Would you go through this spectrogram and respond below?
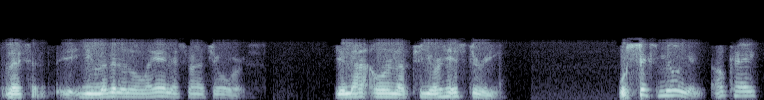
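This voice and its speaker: A man's voice: mid-range voice, moderate pace, long pauses, slightly rough, no room sound. A man preaching informally in a rambling, blunt way, often repeating words and restarting. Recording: tinny phone-like sound, dry.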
